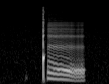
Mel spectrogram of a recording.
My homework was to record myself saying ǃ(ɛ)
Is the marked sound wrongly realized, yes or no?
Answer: no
